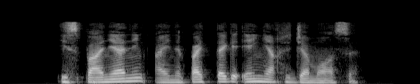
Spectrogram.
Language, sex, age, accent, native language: Uzbek, male, 18-24, Surxondaryo, Uzbek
